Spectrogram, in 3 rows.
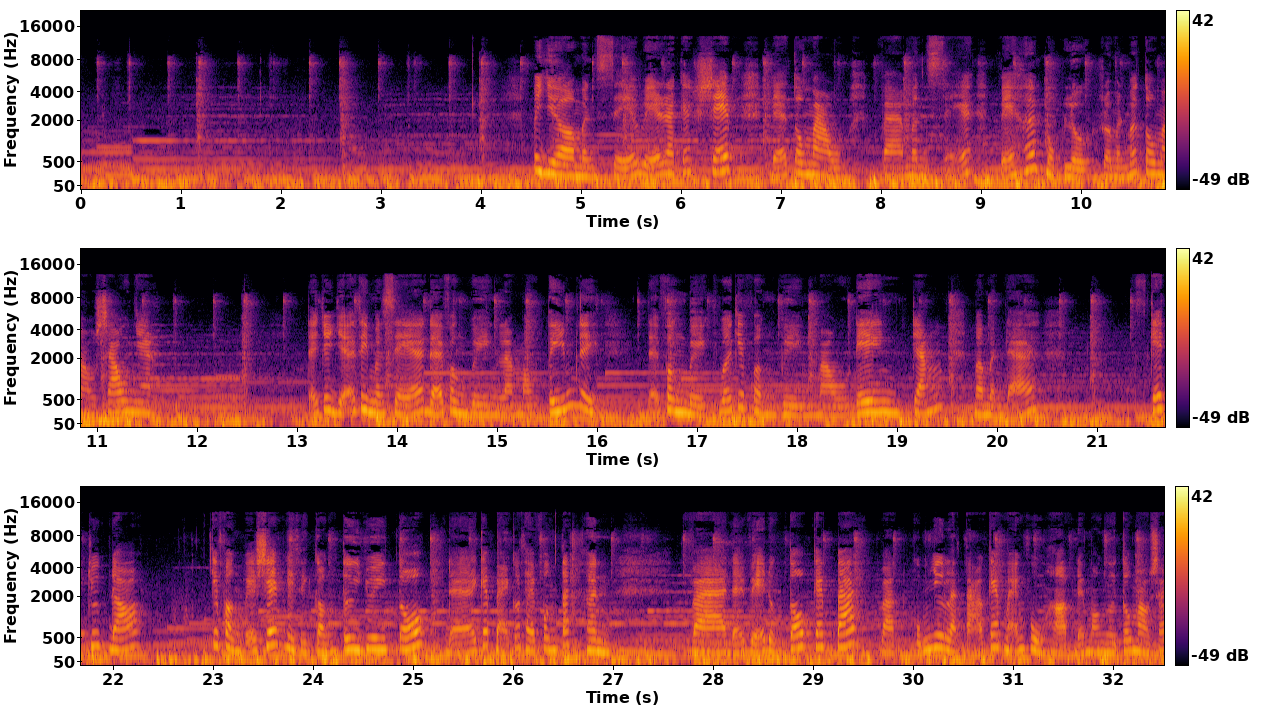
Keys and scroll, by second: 19.5 super+g.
